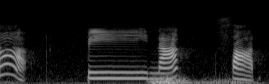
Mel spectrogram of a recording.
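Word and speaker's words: ปีนักษัตร: ได้ ไหม คะ นี้ นะ คะ อ่าน ว่า ปี นักษัตร เด็ก ๆ อ่าน พร้อม คุณ ครู กิ๊ก อีก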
